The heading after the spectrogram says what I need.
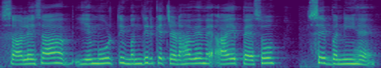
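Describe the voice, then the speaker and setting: A woman's voice: on the high side, fairly even intonation, takes it slowly, darkish tone. A woman voicing a proud village headman who talks in a brusque, commanding way.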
